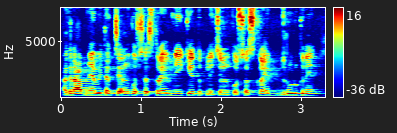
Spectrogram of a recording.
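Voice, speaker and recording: A man teaching primary pupils, slowly repeating words and sounding them out, asking questions and answering them himself. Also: high voice, steady tone, a little mellow. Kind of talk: worksheet lesson for primary pupils.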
